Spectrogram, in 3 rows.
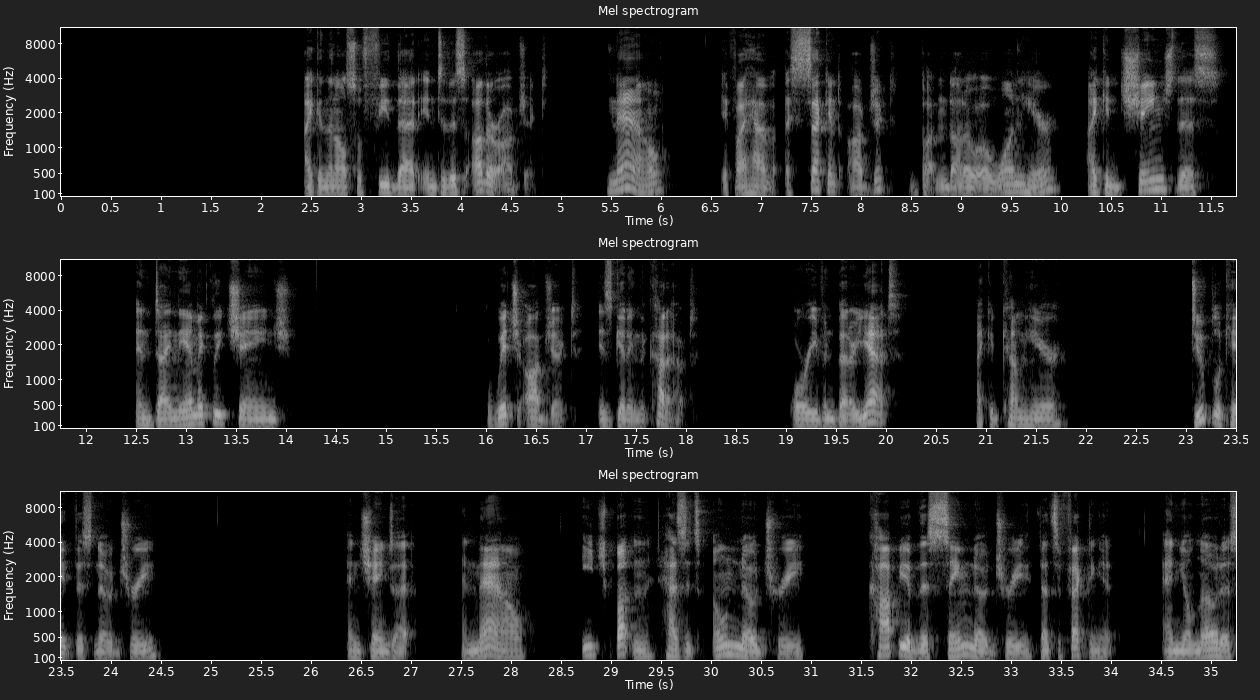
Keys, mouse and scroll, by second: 1.6-5.7 drag, 5.7 shift+d, 5.8 middle click, 6.4-26.9 drag, 26.9-33.0 middle drag, 29.4-33.0 scroll up 1, 33.0 click, 33.5 r, 34.4 right click, 34.7 `.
